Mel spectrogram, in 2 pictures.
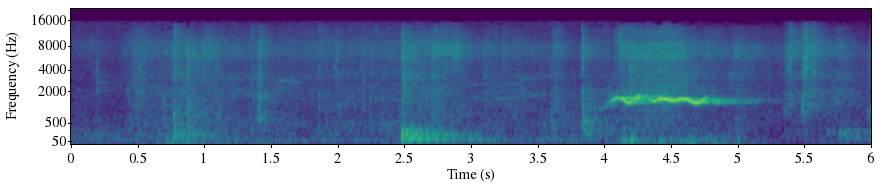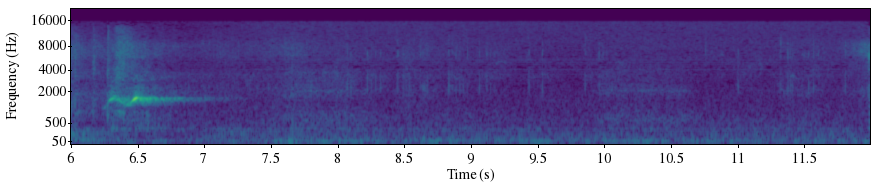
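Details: Handling noise and rustling, then a person whistles two short steady tones, followed by quiet background.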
